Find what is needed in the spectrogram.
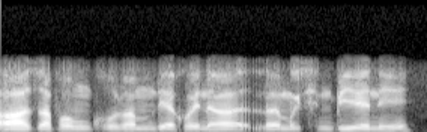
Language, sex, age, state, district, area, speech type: Manipuri, male, 30-45, Manipur, Churachandpur, rural, conversation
